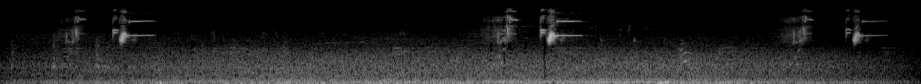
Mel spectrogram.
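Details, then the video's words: A blackbird gives three short bursts of sharp, high chirps a few seconds apart over a steady low rumble of background noise. "Black Bird Chirping"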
